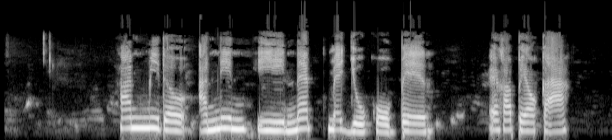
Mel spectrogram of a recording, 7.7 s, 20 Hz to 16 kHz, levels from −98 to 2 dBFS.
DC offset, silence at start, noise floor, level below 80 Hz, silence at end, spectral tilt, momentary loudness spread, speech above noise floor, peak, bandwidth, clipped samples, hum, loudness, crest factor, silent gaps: under 0.1%; 0.35 s; -49 dBFS; -52 dBFS; 0.55 s; -6 dB/octave; 12 LU; 40 dB; 0 dBFS; 7.6 kHz; under 0.1%; none; -10 LUFS; 12 dB; none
